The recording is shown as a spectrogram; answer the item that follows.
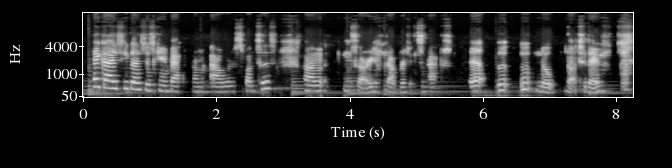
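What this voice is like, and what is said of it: Put-on British accent. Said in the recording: “I keep on doing British accent, but I did it again”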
